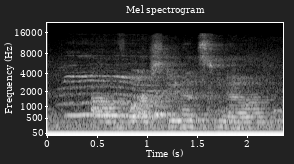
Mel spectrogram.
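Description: A woman talking into a microphone: speech only.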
